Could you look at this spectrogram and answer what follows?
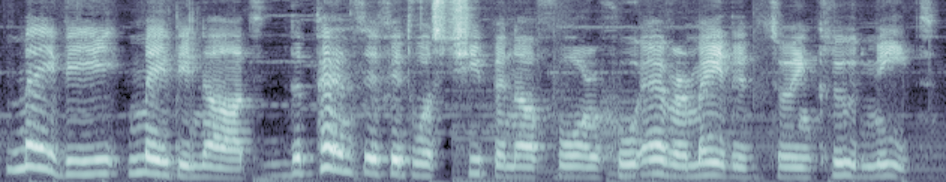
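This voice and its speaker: Woman voicing a dry deadpan alien pony, music behind. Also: medium pitch, takes it slowly, lightly acted. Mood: dry, resigned. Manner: dry, deadpan, matter-of-fact. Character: deadpan alien turned pony, dry, world-weary survivor. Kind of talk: fan fiction audio reading.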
